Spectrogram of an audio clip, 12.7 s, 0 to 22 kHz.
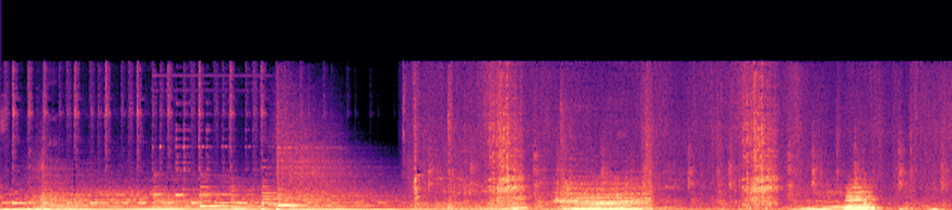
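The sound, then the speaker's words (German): Cows moo loudly in a barn at breakfast time, 8 in the morning, in a stall holding five cows, 35 goats and ten pigs; their long calls overlap against a steady background hum and clatter of livestock and machinery. “Frühstückszeit für fünf Kühe, 35 Ziegen und zehn Schweine.”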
